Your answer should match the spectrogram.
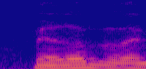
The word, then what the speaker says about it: Millom: Which was Milham, and that was... – Spell that for me. – M-I-L-L-O-M.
